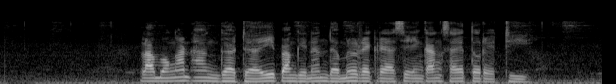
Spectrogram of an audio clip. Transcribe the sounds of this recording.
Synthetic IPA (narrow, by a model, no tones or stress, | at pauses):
lamoŋanaŋɡaɖ̥a̤epaŋɡenand̪a̤məlrekɾeasiːŋkaŋsaet̪oɾed̪̥i̤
